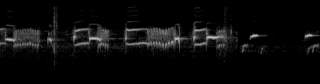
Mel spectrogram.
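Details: A White-spotted bluethroat, Luscinia svecica cyanecula, delivers a dense scratchy medley of buzzy and twangy notes, ending in two short separate whistles after a brief pause.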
